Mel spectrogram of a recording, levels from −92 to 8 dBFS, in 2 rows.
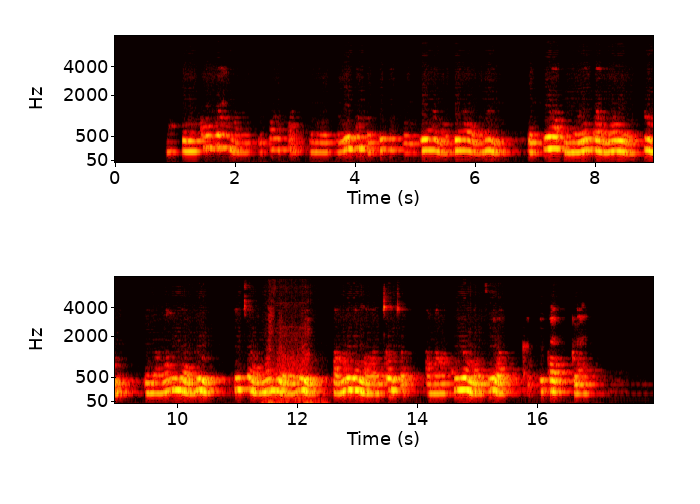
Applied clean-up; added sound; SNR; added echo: neural separator model SepFormer DNS4.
